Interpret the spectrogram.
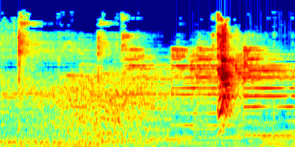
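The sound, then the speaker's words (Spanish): A small dog gives a few short, high-pitched yips and barks, spaced out over a steady low rumble like an idling vehicle. “¡Ay, un perrito! ¡Qué bello!”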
